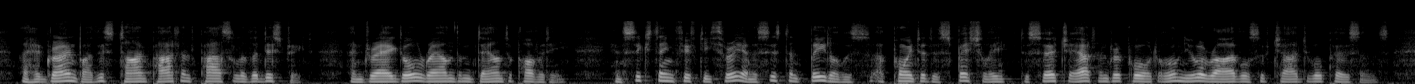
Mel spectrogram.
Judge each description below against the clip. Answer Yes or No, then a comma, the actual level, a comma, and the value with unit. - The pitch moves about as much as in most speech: Yes, average, 3.0 semitones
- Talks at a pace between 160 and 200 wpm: Yes, average, 165 wpm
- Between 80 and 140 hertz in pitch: Yes, low, 135 Hz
